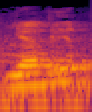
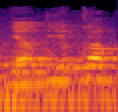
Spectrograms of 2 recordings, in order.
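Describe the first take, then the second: First: The word ends in a u vowel. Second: The word ends in an a vowel. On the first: The verb starts a new clause. "baca dengan rafa' qaf kerana istinaf" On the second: The verb is joined to the preceding verb. "kita nasabkan"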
